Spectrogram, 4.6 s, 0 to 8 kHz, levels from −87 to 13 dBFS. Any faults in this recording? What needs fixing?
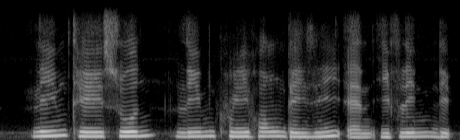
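Between 1.98 and 3.25 s there's an AMR rate drop: the speech suddenly turns rough, raspy and more synthetic, then clears up again. Bandwidth stays put and nothing drops out. The AMR-WB link has fallen from its clean top rate (around 23.85 kbit/s) to what sounds like the 6.6 kbit/s mode, spending bits on error protection instead of on the voice. You'd prevent it by improving radio coverage or signal quality so the network doesn't need to step the codec down.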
